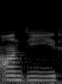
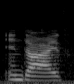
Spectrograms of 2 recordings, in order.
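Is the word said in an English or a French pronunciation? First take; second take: French; English. First: It is said with a French pronunciation. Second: It is said with an English pronunciation.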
